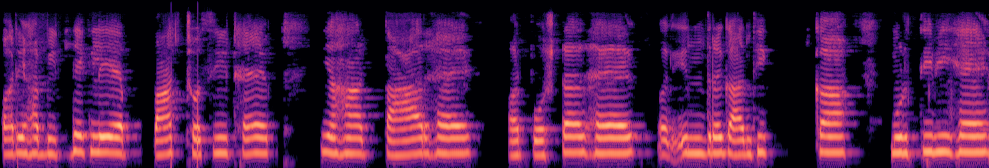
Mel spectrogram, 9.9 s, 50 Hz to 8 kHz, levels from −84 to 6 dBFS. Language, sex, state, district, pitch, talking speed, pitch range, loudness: Hindi, female, Chhattisgarh, Sarguja, 235 Hz, 135 wpm, 225-245 Hz, -16 LUFS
